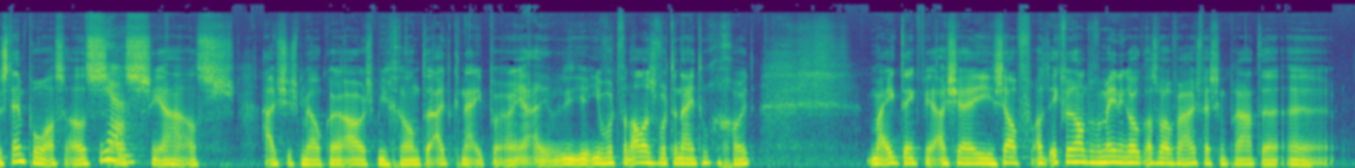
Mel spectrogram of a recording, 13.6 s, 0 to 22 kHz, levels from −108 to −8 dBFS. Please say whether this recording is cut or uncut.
uncut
